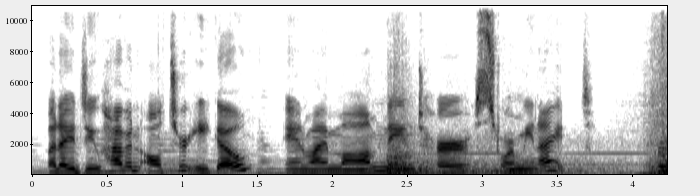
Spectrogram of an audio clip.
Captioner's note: thunder crashes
